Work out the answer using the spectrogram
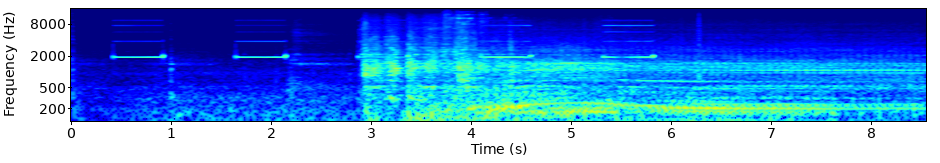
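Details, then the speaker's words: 1990 Subaru Legacy wagon parts car, low-mileage for its age and ragged, started in neutral from inside the car: door chimes, quick crank and clean catch, then a smooth steady idle with no misses; normal idle. "so bottles nice perfect idly"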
